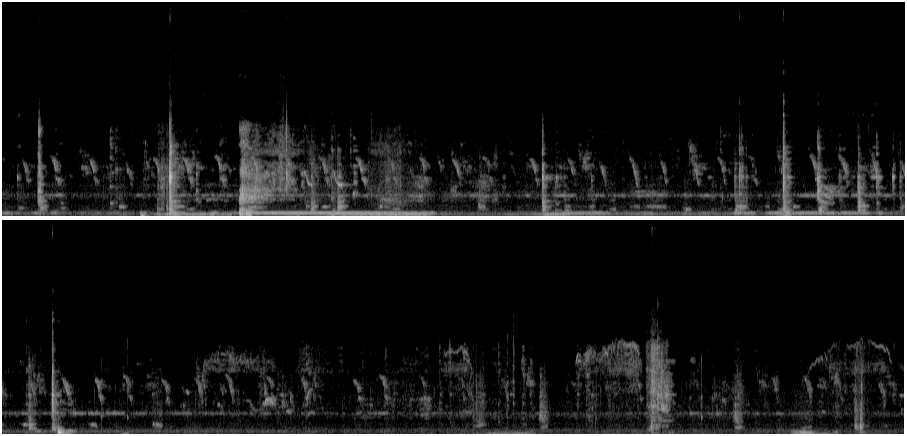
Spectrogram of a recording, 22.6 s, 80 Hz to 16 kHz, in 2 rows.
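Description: Spanner clinking and tapping on the metal fuel-pipe fittings of an old diesel engine, with two sharp metal knocks about 2 and 12 seconds in. A steady low hum comes and goes in the first half, and birds chirp a few times in the second half.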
